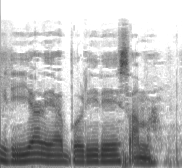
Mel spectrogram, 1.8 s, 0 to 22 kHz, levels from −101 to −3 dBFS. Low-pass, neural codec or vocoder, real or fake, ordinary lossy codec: 14.4 kHz; none; real; AAC, 48 kbps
